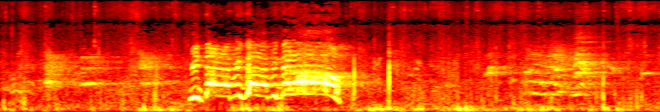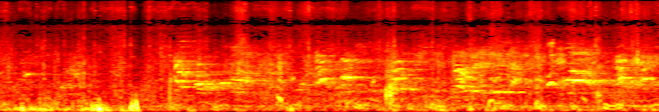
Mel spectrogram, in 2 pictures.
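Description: Footsteps crunch on a dirt path through grass.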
